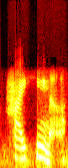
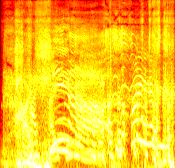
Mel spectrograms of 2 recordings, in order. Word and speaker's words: hyena: For 38 years, he pronounced the word hyena as hyena. Hyena. Put an extra H in there.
